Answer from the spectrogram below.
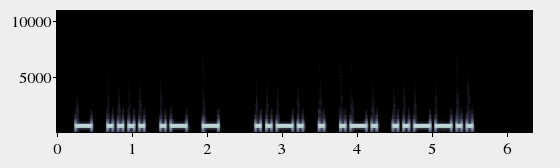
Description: Morse code, heard as a keyed tone, about 17 wpm, 700 Hz. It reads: THAT FER?
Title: Sentences from Top 200 Words and Abbreviations 17wpm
